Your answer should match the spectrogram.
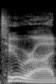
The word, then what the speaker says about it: Tyrod: When Tyrod said that he was getting called Two-Rod, and that's how it's always supposed to be pronounced, I go, where's DU?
